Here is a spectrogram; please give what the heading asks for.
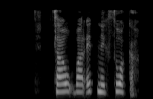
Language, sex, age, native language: Icelandic, female, 40-49, Icelandic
